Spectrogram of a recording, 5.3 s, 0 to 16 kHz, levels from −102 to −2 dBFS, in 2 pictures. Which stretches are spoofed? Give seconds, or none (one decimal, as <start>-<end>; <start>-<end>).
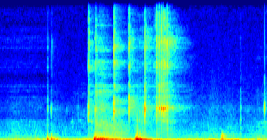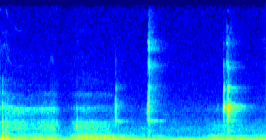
0.0-0.5; 1.3-1.9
